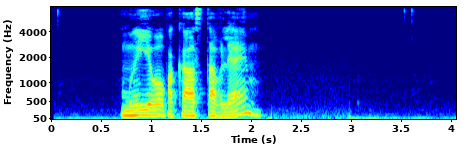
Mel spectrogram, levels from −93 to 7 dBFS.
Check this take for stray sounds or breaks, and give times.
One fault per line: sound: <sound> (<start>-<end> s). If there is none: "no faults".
no faults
